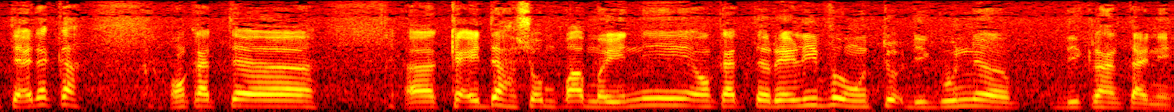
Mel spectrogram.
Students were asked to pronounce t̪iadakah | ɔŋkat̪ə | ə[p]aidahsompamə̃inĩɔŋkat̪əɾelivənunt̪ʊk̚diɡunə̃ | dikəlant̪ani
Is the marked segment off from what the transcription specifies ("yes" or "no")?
yes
